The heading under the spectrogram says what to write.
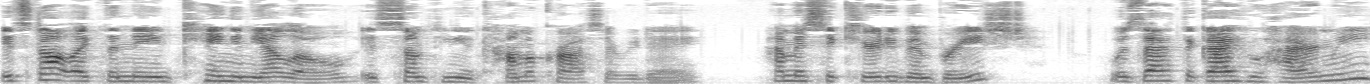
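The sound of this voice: Against a quiet background, an unforced reading voice moves through ordinary pitch variation.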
